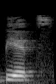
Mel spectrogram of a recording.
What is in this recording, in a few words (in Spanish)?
"viets", Silabas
